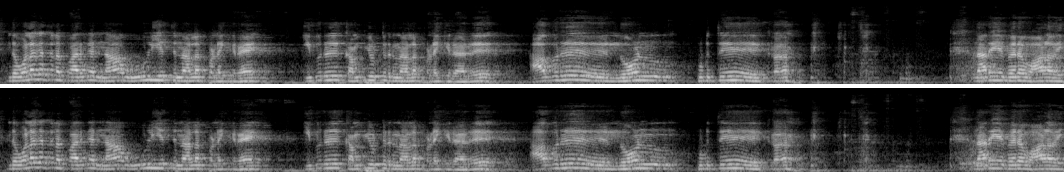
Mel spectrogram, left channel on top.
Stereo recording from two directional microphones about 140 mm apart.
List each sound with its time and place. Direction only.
0.1 s a man's voice: 30° left (ahead or behind)
9.7 s a man's voice: 30° left (ahead or behind)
